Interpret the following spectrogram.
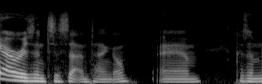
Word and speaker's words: Sátántangó: Sátántangó. Yeah, that's how you pronounce it. Yeah, Sátántangó.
